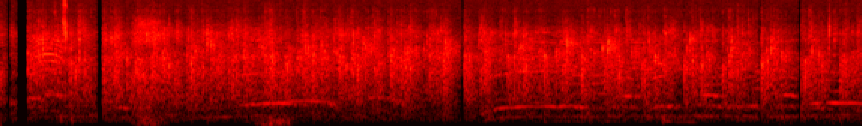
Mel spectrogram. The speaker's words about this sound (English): The name of Jesus is what has authority. The name of Jesus is what has power. If you're thankful for that name, would you clap your hands?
